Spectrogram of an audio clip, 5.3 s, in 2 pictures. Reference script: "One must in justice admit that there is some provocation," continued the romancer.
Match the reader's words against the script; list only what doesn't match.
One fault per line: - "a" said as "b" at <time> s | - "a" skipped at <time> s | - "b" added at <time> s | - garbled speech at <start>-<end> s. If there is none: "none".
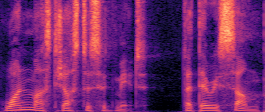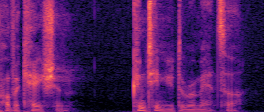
- "in" skipped at 0.6 s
